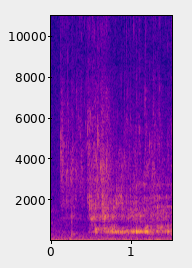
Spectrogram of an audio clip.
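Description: Three cups of water poured into a container for an almond milk base, a splashing stream that steadies into a gurgling, rising fill, close and alone.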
